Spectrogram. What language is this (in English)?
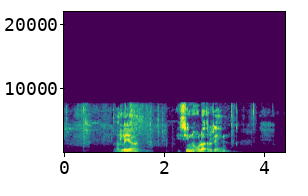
Santali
